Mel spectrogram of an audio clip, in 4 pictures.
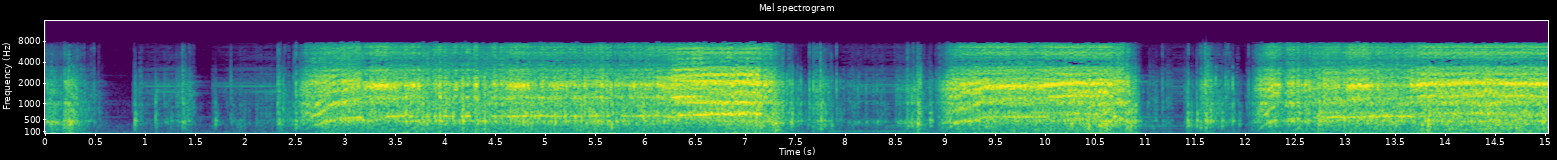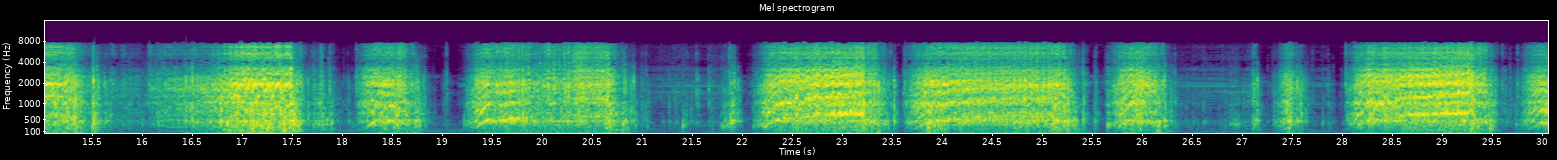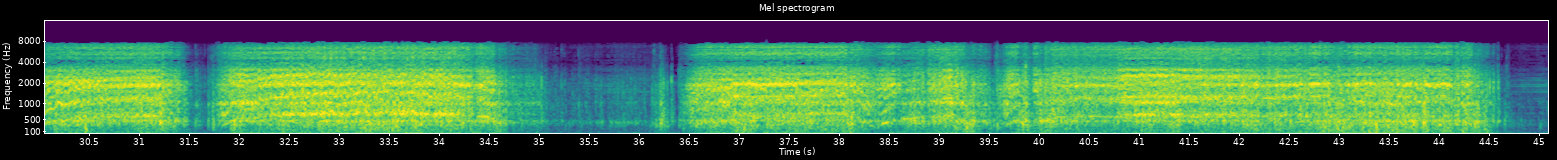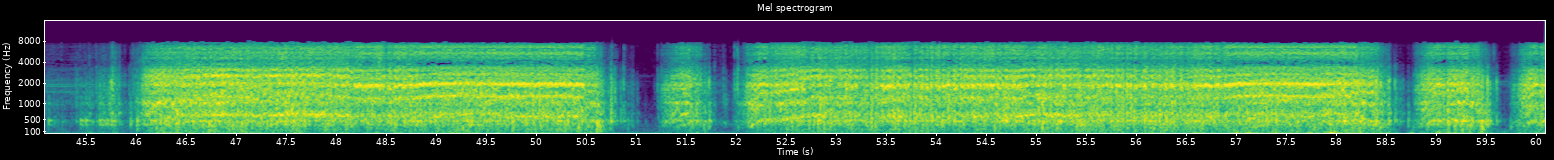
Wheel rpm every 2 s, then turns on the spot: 0, 120, 160, 100, 90, 50, 140, 100, 60, 80, 50, 90, 90, 20, 90, 100, 150, 40, 110, 100, 160, 140, 30, 140, 160, 60, 150, 160, 150, 70.
14-16 20-22 24-26 34-36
